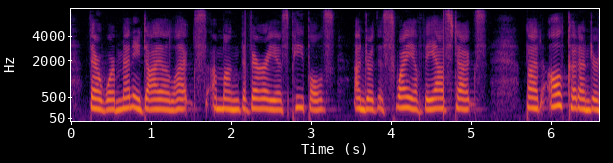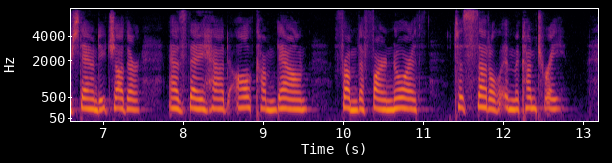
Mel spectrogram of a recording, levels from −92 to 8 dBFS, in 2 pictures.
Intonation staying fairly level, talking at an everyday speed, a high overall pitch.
Yes: narrow, 1.9 semitones; average, 160 wpm; high, 225 Hz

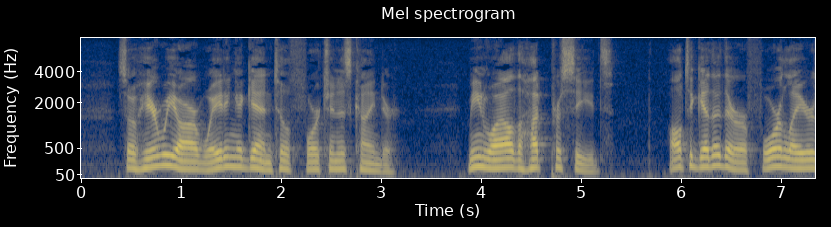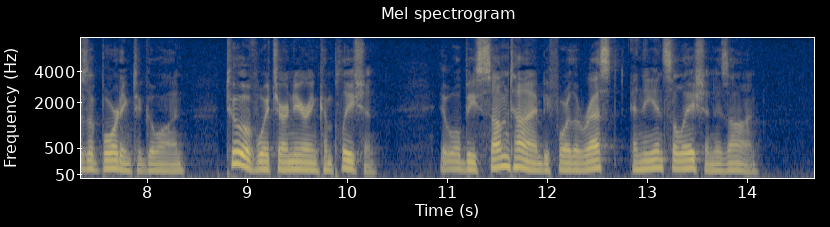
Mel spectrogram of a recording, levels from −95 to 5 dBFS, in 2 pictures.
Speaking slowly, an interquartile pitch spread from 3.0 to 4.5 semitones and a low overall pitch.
No: average, 175 wpm; average, 4.2 semitones; low, 130 Hz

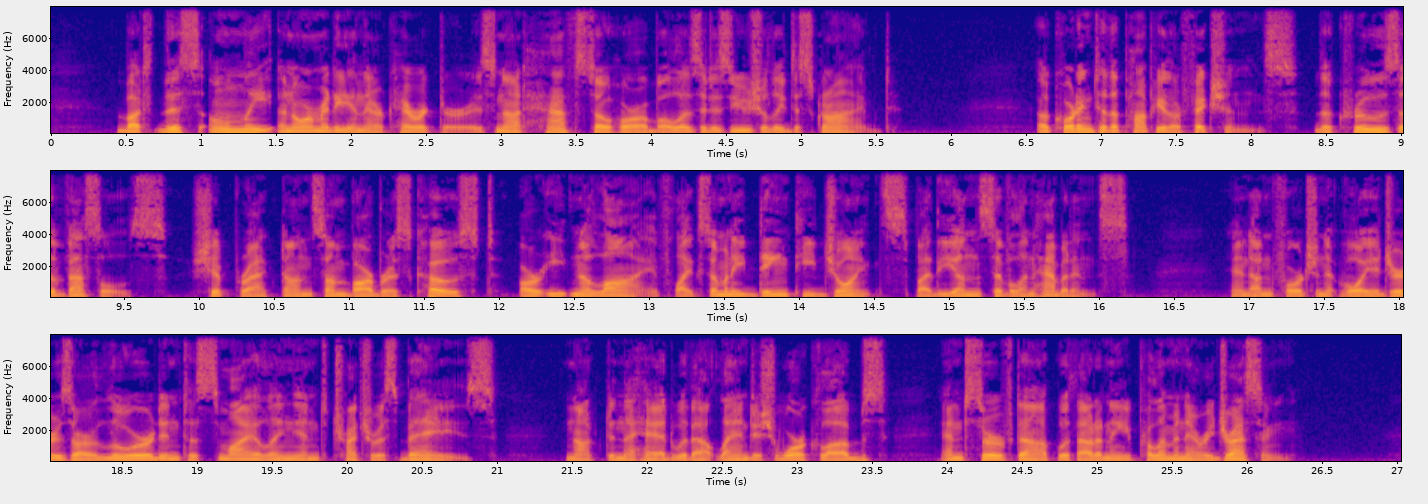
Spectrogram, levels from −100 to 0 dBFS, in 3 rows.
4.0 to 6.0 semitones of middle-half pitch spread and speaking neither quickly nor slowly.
No: average, 3.5 semitones; average, 150 wpm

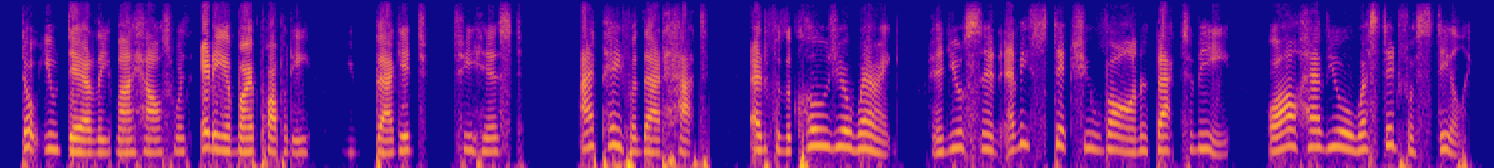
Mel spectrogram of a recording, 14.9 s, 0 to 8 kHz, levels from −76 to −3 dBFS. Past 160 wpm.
Yes: average, 175 wpm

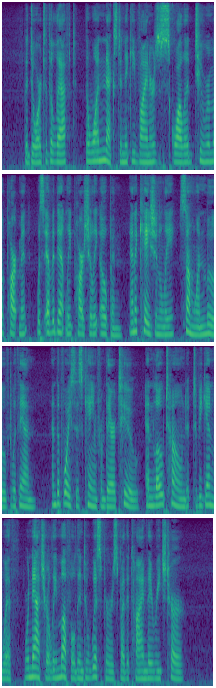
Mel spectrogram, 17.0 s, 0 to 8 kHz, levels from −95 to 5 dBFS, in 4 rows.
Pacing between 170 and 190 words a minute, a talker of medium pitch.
Yes: average, 175 wpm; medium, 150 Hz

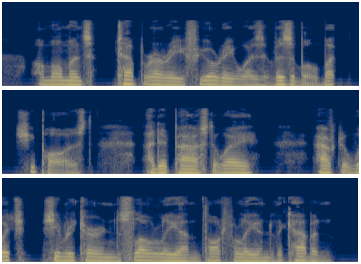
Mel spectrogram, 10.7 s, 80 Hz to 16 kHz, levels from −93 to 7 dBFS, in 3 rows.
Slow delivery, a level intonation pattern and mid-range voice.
No: slow, 130 wpm; narrow, 2.3 semitones; low, 120 Hz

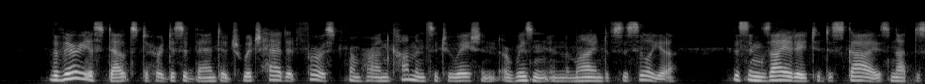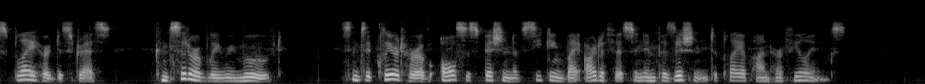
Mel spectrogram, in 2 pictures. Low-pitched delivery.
No: medium, 170 Hz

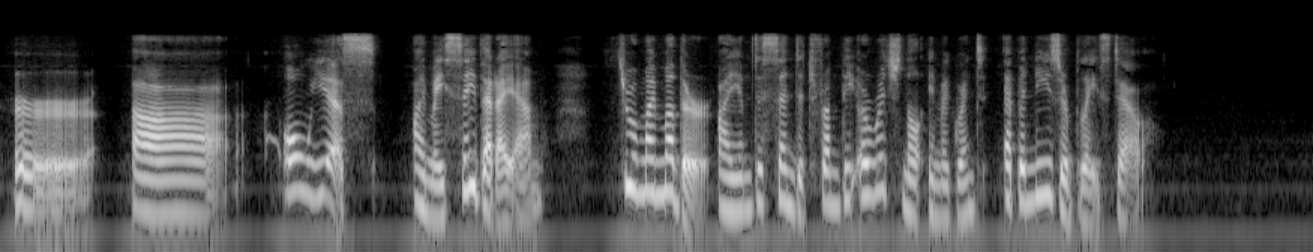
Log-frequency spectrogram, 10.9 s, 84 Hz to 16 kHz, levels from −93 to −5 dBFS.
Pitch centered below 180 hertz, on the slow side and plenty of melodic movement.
No: high, 245 Hz; slow, 110 wpm; wide, 7.4 semitones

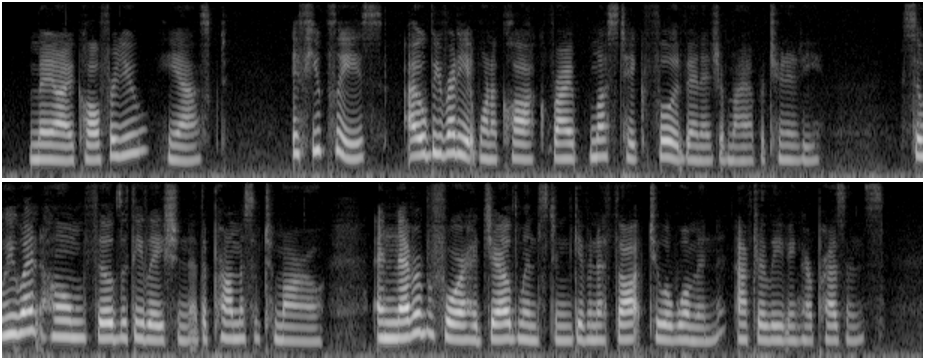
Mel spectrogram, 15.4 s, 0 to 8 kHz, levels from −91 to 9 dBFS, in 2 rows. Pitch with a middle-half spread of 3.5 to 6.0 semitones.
No: average, 2.8 semitones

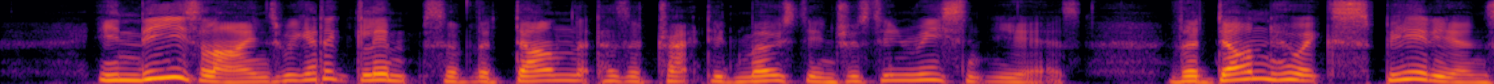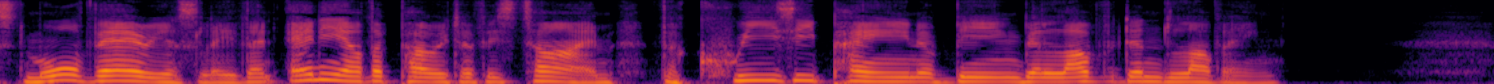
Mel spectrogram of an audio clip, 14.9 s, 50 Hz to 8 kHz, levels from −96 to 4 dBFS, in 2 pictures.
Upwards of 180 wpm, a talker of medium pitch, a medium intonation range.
No: average, 155 wpm; medium, 160 Hz; average, 4.6 semitones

